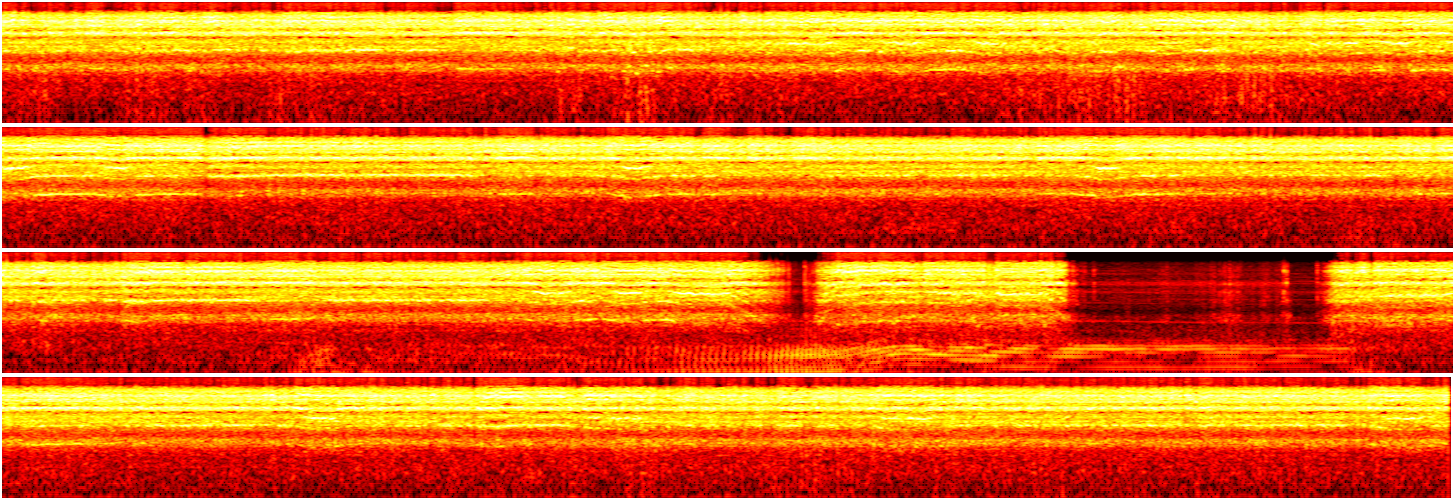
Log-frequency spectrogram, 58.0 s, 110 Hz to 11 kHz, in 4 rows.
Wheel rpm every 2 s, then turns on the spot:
230, 230, 240, 230, 220, 230, 220, 220, 230, 230, 230, 230, 230, 230, 230, 230, 230, 220, 100, 180, 20, 130, 230, 230, 230, 230, 230, 230, 230.
40-42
